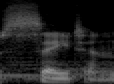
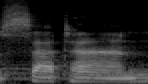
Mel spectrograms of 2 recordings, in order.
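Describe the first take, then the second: First: The first vowel is a long a sound. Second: The first vowel is an a sound. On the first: "which became a" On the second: "became a"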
